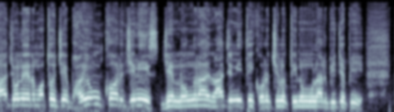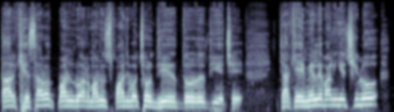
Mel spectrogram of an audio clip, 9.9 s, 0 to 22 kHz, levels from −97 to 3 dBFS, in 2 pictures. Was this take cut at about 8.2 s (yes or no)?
no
